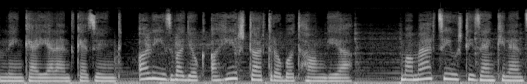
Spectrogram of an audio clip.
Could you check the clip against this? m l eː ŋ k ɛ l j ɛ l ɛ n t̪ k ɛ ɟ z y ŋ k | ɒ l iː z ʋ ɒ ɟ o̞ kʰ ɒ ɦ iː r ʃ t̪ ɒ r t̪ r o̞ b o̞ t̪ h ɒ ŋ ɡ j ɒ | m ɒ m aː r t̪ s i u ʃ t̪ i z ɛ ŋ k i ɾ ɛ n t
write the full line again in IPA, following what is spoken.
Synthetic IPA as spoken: m l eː ŋ k ɛ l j ɛ l ɛ n t̪ k ɛ z y ŋ k | ɒ l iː z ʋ ɒ ɟ o̞ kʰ ɒ ɦ iː r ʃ t̪ ɒ r t̪ r o̞ b o̞ t̪ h ɒ ŋ ɡ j ɒ | m ɒ m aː r t̪ s i u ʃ t̪ i z ɛ ŋ k i l ɛ n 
